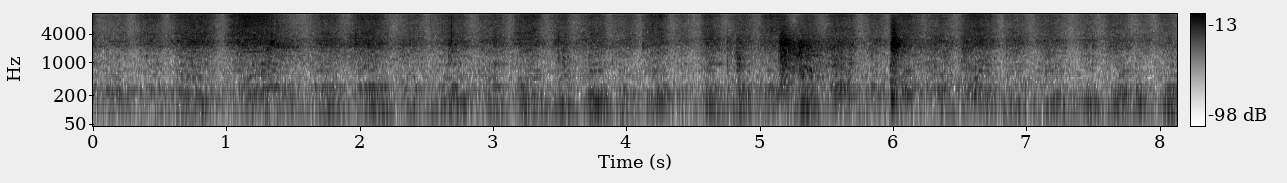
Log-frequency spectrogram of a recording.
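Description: A hand tool rubbed back and forth on the end of a painted wooden yard, in regular strokes about two a second, with a sharper knock about six seconds in.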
